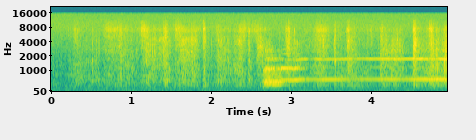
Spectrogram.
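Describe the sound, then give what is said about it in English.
A wolf's long, steady howl rises suddenly partway through and carries on to the end, loud, after a stretch of soft rustling and shuffling footsteps. “what's that blabbermouth sounding off for? Wolf, tell old Joe to look out for us.”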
